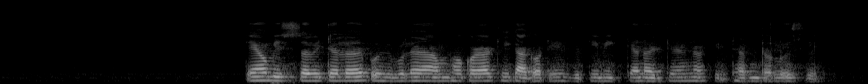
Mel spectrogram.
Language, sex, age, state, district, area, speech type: Assamese, female, 45-60, Assam, Jorhat, urban, read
